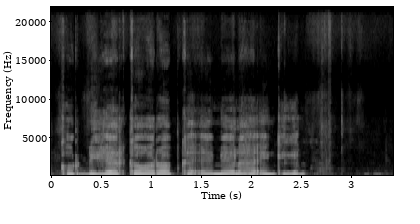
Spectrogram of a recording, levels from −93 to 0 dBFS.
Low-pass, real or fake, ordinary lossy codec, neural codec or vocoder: none; fake; none; vocoder, 44.1 kHz, 128 mel bands, Pupu-Vocoder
